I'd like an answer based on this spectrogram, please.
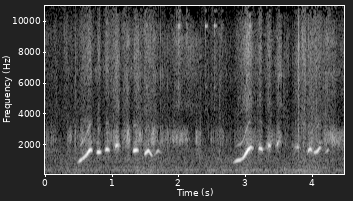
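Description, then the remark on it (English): A person whistles from memory the whistle Friendly used to call Jerome the Giraffe, a short tune given twice: a rising glide followed by a few quick level notes, then a pause and the same phrase again, clear with no talking. “But I still remember the whistle. Let's see if I can remember it now.”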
